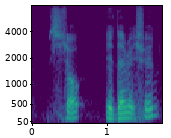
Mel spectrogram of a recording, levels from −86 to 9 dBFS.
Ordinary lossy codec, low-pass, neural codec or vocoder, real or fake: none; none; none; real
